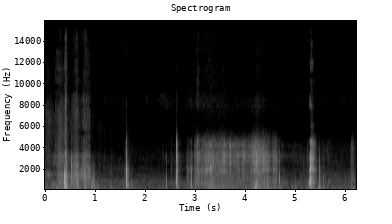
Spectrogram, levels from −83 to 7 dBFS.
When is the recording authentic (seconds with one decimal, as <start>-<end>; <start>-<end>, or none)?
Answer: 0.0-2.4; 5.1-6.2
